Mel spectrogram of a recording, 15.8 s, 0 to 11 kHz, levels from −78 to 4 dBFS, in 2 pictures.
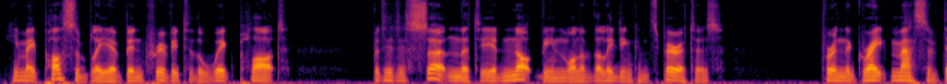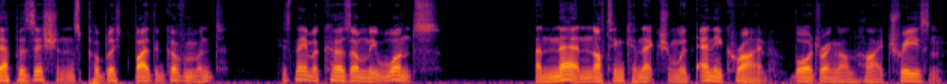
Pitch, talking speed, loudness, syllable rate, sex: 100 Hz, 200 wpm, -21 LUFS, 5.9 syllables/s, male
